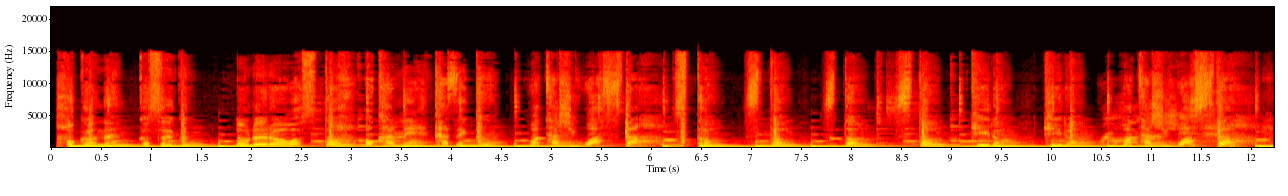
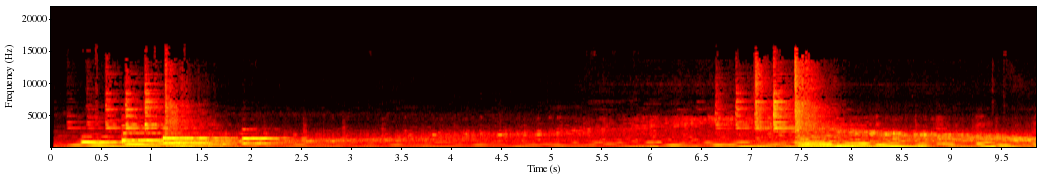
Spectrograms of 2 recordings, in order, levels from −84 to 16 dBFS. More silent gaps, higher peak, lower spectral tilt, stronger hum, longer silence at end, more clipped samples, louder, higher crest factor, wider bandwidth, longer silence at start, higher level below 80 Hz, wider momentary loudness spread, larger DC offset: neither; about the same, -2 dBFS vs -2 dBFS; about the same, -4.5 dB/octave vs -4.5 dB/octave; neither; about the same, 0 s vs 0 s; neither; about the same, -16 LUFS vs -16 LUFS; second, 10 dB vs 18 dB; about the same, 15.5 kHz vs 15.5 kHz; about the same, 0.05 s vs 0.05 s; first, -14 dBFS vs -38 dBFS; second, 4 LU vs 23 LU; neither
